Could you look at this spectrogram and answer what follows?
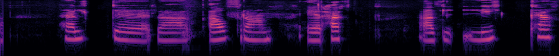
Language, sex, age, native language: Icelandic, female, 14, Icelandic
